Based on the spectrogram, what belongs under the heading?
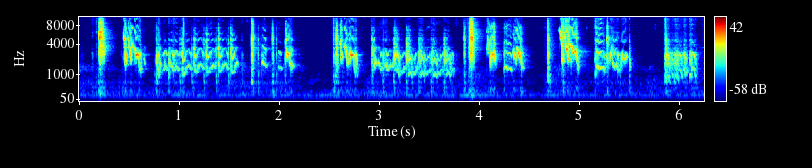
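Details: A male parakeet courting with a busy, scratchy chatter: clusters of buzzy warbled notes alternate with sharp high chirps and brief gaps.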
